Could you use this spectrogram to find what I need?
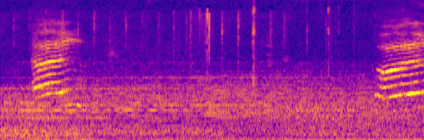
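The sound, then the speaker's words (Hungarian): A cat meows in a cat video game: two drawn-out, high-pitched meows, one near the start and one at the end, over a steady, continuous background sound. “És közben a cica. Nyávogós aláfestés biztosít a cicás játékhoz.”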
